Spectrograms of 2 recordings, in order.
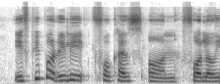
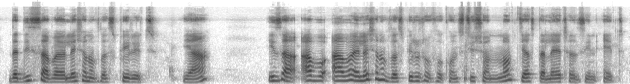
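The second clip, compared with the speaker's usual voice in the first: normal talking voice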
